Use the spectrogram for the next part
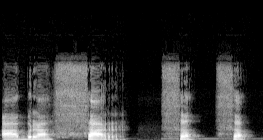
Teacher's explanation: En el norte y el centro de España, esta palabra se pronuncia abrazar, th. Este sonido se hace con la punta de la lengua entre los dientes. So the tip of your tongue between the teeth, like when you are pronouncing the TH sound of the word through, like John threw the ball.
